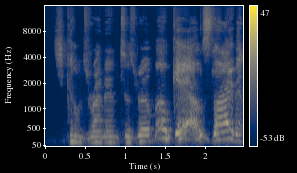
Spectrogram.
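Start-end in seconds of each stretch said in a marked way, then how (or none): 1.4-2.5 crying, tearful, pitched-up voice. Retelling a bride agreeing to sign the prenup: imitating someone crying. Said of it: "while she's crying".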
